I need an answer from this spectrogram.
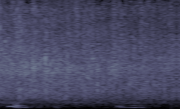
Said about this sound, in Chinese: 鼓掌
